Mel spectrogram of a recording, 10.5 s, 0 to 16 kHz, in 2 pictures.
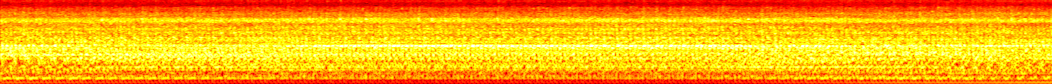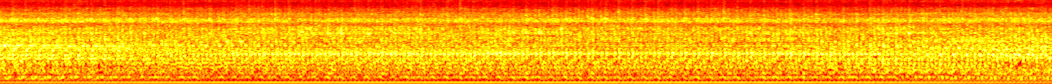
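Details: Lister #2 diesel generator just after fuel system plumbing from a former 20-gallon dry-sump oil tank, run to check for leaks (none, no drips): slow, even thump about three beats a second with constant hum, no misses or knocks; healthy idle.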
